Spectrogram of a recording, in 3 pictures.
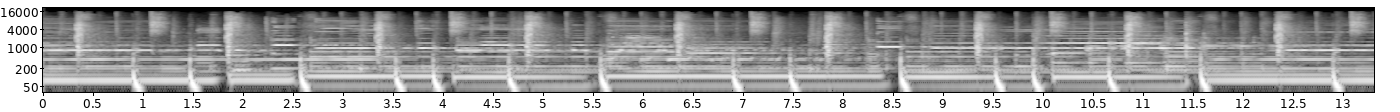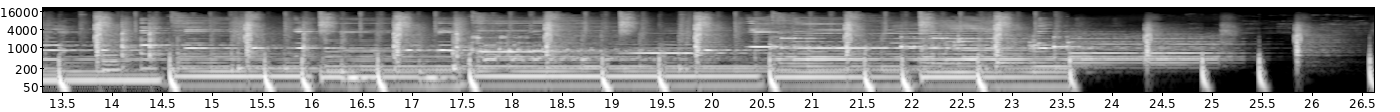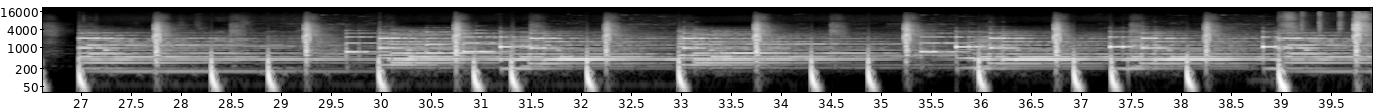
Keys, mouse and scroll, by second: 3.4 ctrl+t, 4.8 alt+shift+click, 9.6 Return, 33.1-33.7 typing, 36.2 double click.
